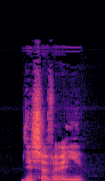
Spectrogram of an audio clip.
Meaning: second-person plural conditional of décevoir
- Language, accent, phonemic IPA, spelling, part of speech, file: French, Canada, /de.sə.vʁi.je/, décevriez, verb, LL-Q150 (fra)-décevriez.wav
